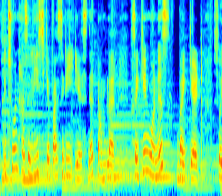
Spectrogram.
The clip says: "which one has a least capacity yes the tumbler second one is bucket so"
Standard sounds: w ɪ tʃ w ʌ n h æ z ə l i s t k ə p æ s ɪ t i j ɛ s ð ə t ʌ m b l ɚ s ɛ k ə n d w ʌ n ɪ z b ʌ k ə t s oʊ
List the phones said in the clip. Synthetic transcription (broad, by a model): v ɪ tʃ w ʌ n h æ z ə l i s t k ə p æ s ɪ t i j ɛ s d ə t ʌ m b l ɚ s ɛ k ə n d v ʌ n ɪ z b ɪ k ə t s oʊ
